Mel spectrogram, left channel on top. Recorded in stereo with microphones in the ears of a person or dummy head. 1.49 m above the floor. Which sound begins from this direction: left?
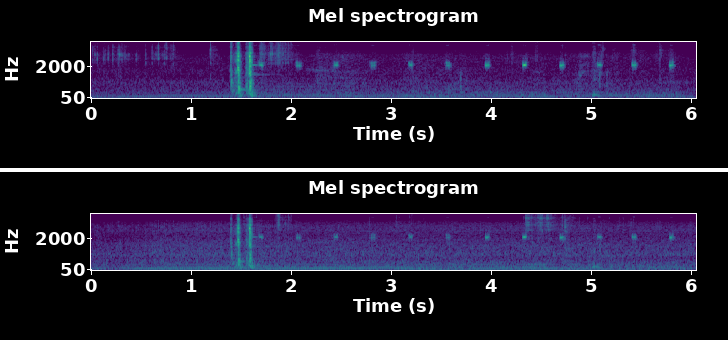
An alarm, at 1.4 s.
